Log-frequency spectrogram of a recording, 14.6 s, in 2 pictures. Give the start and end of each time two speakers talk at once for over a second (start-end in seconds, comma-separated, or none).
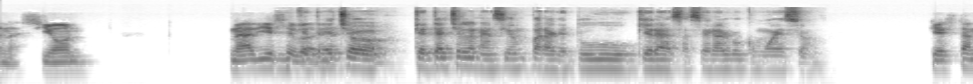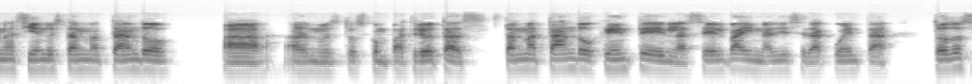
none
